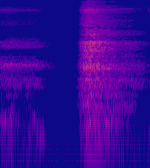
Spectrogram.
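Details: Woman with sleep apnea in a sleeve gastrectomy weight-loss surgery program demonstrating her CPAP mask while awake: hissy exhale, pause, then loud airy rush of breath through the mask; noisy breathing.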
